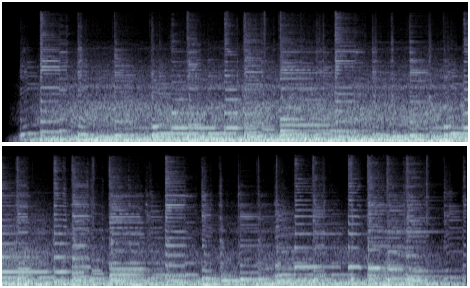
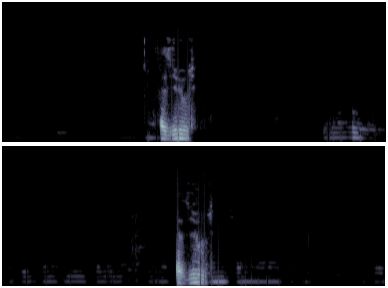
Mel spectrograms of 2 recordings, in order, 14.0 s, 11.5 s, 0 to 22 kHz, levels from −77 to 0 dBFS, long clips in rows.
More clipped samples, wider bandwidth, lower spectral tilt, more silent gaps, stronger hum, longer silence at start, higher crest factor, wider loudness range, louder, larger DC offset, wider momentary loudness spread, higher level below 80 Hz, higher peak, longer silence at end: neither; first, 16.5 kHz vs 10 kHz; about the same, -6.5 dB/octave vs -6.5 dB/octave; neither; neither; second, 0.25 s vs 2.2 s; second, 14 dB vs 24 dB; second, 4 LU vs 20 LU; first, -19 LUFS vs -32 LUFS; neither; second, 5 LU vs 26 LU; first, -20 dBFS vs -62 dBFS; first, -2 dBFS vs -14 dBFS; second, 0 s vs 2.05 s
